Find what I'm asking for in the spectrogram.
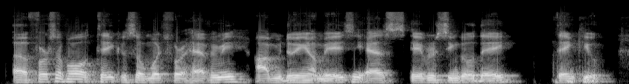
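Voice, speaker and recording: Moderate-paced speech from a man with a Brazilian Portuguese accent, fairly low in pitch, very even in loudness, with ordinary pitch variation. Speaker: jiu-jitsu facility manager. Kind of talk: interview podcast.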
